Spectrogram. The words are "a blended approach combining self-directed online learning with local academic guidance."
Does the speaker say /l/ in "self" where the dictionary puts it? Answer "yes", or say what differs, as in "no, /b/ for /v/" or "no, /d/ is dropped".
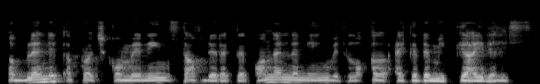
no, /l/ is dropped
